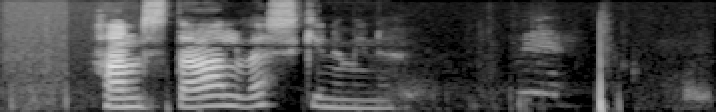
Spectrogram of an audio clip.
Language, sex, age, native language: Icelandic, female, 40-49, Icelandic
